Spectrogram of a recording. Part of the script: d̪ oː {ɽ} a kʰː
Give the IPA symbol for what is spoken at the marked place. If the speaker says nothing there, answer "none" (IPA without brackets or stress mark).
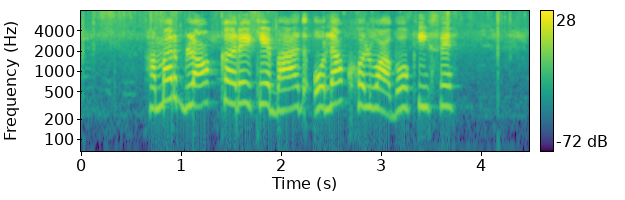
l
